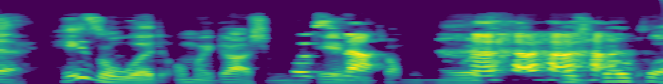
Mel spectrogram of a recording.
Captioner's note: laughs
